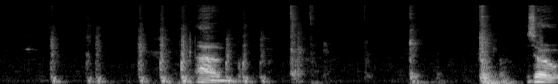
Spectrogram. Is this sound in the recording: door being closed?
yes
